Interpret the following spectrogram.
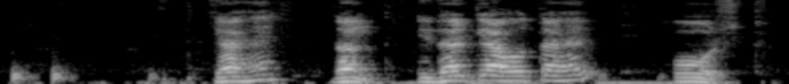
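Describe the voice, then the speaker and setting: A man's voice: fairly high pitch, slow pace, darkish tone, a little hiss or hum. A young man teaching a Hindi grammar lesson, repeating key terms and checking in with his class.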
